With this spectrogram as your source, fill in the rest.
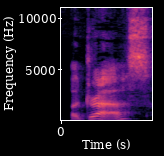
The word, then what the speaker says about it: address: that a vowel correct you can also say address for the noun which would mean that you're using dress as your stressed syllable so it's long it has the f vowel and then you want to have just a really short unstressed uh sound for the letter a here this is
